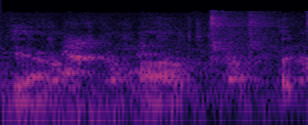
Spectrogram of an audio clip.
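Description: A small Chihuahua-mix dog making a few short vocal sounds over a spoken "yeah".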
